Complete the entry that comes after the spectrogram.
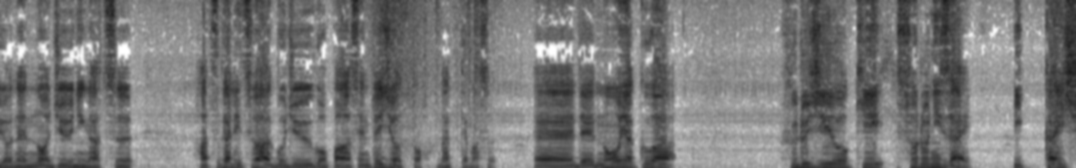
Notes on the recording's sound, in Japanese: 風が強く自動車の中での撮影となりました（初です！）。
